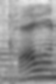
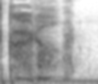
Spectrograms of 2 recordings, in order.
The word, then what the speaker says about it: colonel: voice my name is colin it's curdle really why is it spelled like that then my name is colonel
